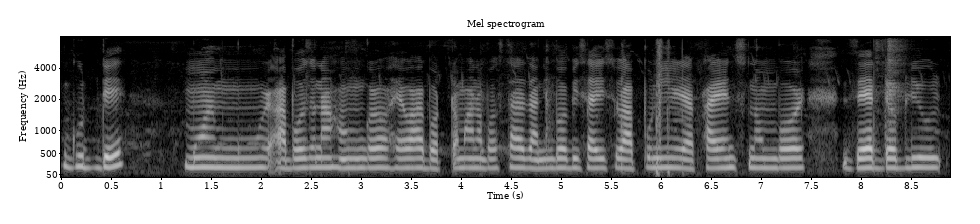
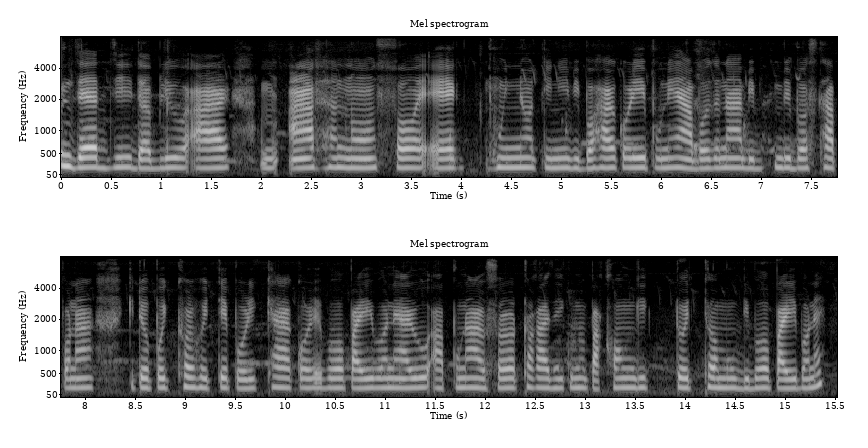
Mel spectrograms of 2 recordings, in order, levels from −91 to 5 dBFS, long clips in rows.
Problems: none marked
